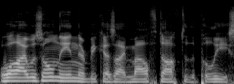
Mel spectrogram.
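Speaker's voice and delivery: ordinary talk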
